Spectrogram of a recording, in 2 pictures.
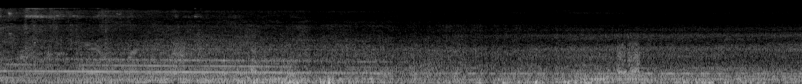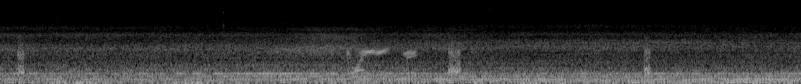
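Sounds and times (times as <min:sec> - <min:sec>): low engine rumble: 0:00.0 - 0:16.0.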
